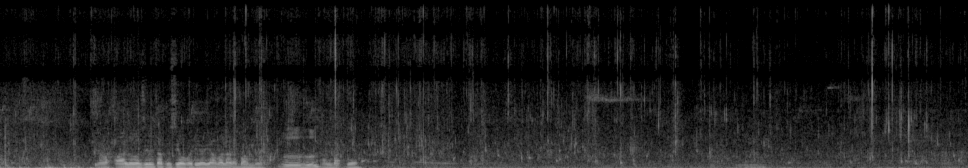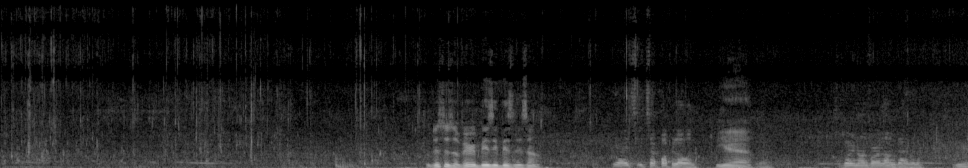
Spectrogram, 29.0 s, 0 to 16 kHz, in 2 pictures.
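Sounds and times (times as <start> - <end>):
river water lapping: 0.0 - 29.0.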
